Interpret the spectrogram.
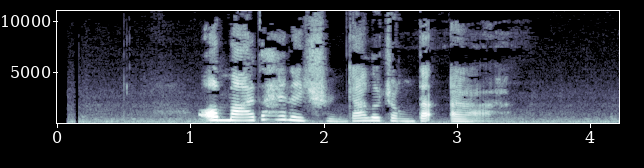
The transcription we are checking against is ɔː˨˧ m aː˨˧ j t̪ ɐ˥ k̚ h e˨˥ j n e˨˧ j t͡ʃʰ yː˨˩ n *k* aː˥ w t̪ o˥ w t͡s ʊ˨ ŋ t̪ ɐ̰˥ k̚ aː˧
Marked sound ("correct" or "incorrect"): correct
